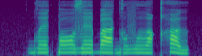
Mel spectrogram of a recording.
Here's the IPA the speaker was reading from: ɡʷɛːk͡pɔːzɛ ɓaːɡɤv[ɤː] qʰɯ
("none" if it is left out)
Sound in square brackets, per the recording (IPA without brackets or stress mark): ɤː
